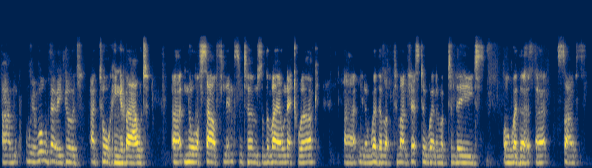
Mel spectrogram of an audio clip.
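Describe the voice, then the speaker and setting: A man with a croaky voice, a councillor presenting a report at a committee meeting in a chatty manner with informal asides. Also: a little high, level tone, measured pace. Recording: muffled lo-fi meeting audio.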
